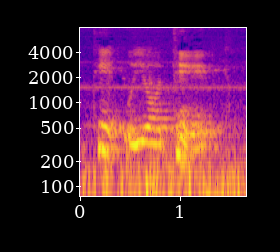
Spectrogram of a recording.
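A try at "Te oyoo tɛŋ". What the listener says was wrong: So you don't drag the ten.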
